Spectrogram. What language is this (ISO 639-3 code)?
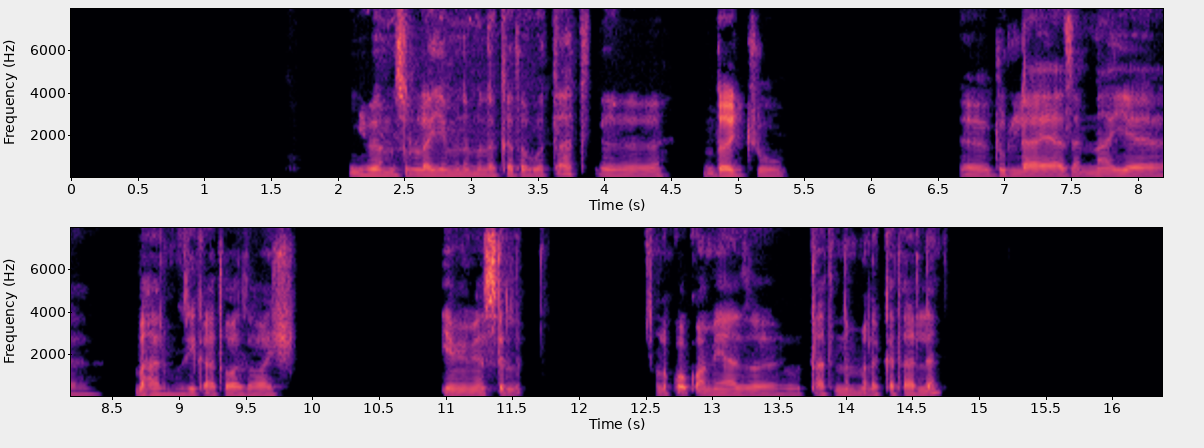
amh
